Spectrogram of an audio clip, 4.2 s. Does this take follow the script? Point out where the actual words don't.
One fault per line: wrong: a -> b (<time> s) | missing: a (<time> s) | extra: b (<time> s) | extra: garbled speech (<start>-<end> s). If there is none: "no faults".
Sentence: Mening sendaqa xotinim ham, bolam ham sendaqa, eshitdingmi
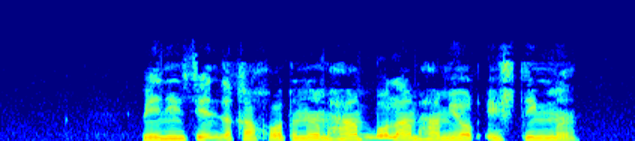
wrong: sendaqa -> yo`q (3.1 s)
